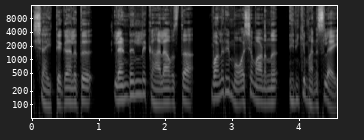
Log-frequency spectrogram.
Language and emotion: Malayalam, sad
